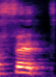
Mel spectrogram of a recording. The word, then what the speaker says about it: fait: C'est vraiment un fait. Ouais, un fait ou un fait, ? On n'est pas là pour faire la fête de toute manière. Oui oui, vous pouvez vérifier, ? Le T final se prononce généralement.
